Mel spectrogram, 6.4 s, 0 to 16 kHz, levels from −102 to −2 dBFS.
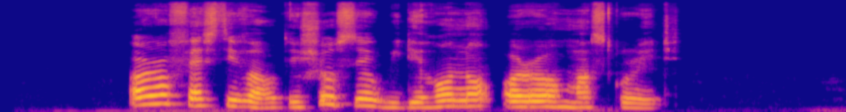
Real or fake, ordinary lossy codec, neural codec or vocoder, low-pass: fake; none; vocoder, 44.1 kHz, 128 mel bands, Pupu-Vocoder; 14.4 kHz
